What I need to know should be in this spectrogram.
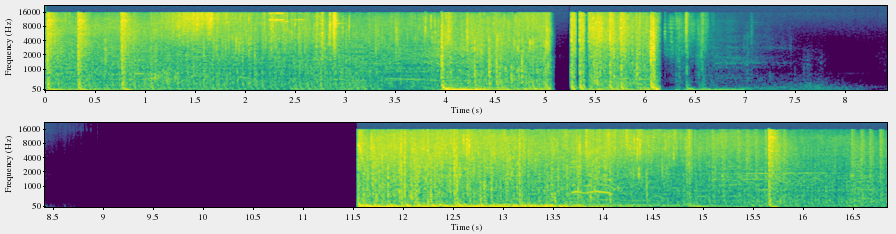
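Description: Gunfire cracks and echoes in bursts.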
